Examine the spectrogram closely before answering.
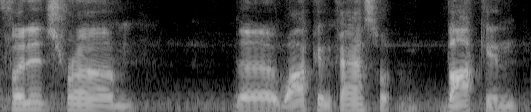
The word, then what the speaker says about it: Wacken: Check out footage from the Wacken Festival, Wacken, if you say it correctly, festival.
